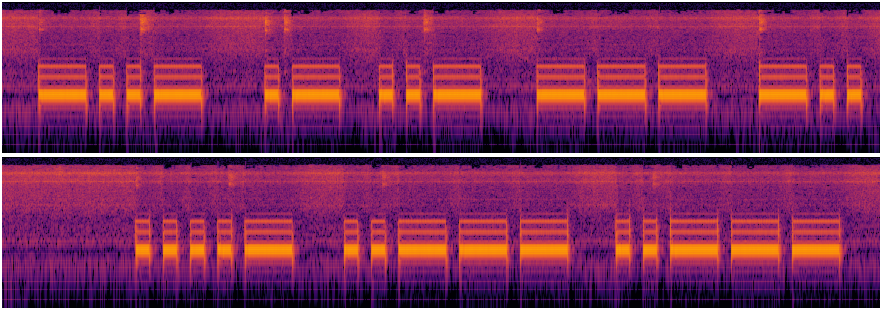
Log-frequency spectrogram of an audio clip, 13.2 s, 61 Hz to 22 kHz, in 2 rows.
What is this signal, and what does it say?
Morse code, heard as a keyed tone, about 12 wpm, 600 Hz. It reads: XAUOD 422
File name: 8 bis lezione cw 1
